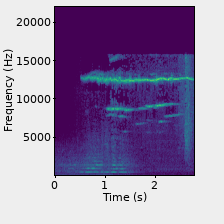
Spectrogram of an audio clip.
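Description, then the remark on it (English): An empty heavy bus rumbles and slows to a stop with a faint brake squeal, then a sharp hiss of air brakes bursts out at the end. No one speaks. “Finally, an empty bus stopped for them.”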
